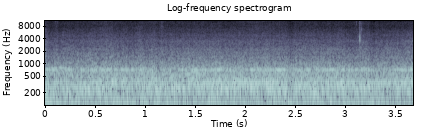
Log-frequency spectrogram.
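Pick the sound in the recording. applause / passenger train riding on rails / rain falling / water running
passenger train riding on rails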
